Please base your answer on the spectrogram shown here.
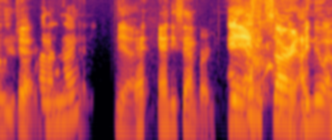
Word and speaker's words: Samberg: Springs I don't know if you're um with sanberg um was that on Hulu yeah yep um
